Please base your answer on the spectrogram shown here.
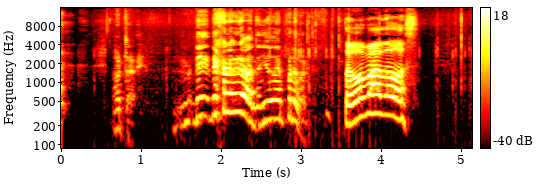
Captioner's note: laughs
